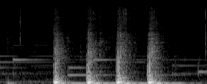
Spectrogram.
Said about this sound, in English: He was wiping the vomit off his chin when he heard the knock at the front door. Who the hell can that be this early in the morning?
